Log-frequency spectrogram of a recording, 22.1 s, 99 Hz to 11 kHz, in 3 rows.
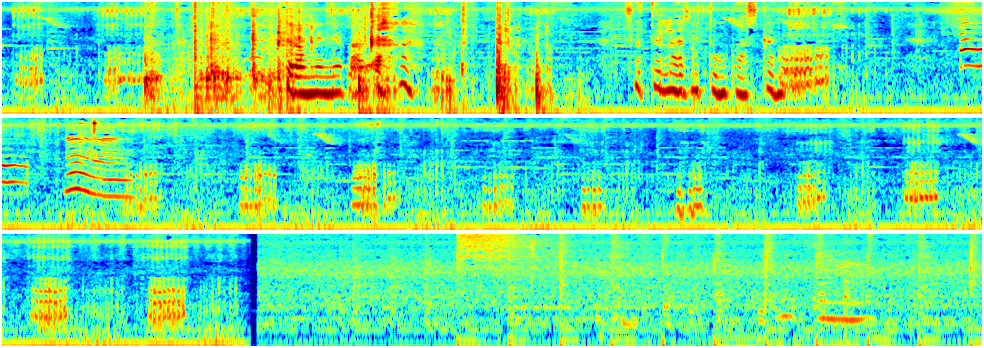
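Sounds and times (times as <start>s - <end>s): cat purring: 0.0s - 16.8s
cat meowing: 5.8s - 16.5s.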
